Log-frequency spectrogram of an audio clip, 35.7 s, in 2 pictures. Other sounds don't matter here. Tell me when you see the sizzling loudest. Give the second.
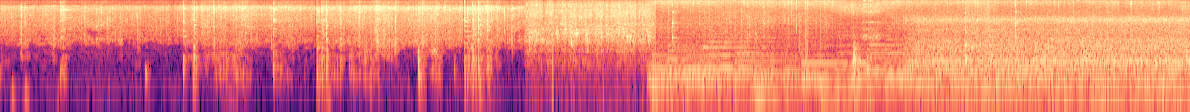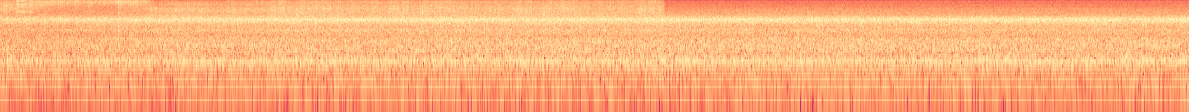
7 s.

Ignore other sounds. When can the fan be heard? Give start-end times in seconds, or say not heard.
13.5-35.6.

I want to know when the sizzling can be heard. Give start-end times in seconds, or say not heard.
0.0-27.9.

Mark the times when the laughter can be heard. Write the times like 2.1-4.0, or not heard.
14.7-15.4.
